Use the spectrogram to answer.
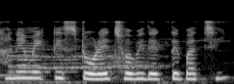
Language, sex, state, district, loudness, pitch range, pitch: Bengali, female, West Bengal, Alipurduar, -14 LUFS, 250-285 Hz, 260 Hz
